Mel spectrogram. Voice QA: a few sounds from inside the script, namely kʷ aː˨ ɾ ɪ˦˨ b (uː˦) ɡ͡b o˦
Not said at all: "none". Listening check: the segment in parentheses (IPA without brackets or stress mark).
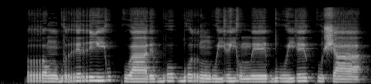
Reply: oː˦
